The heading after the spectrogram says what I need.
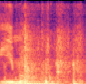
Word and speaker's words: emu: well over 100 lb am I going to get away with saying emo no how do you say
